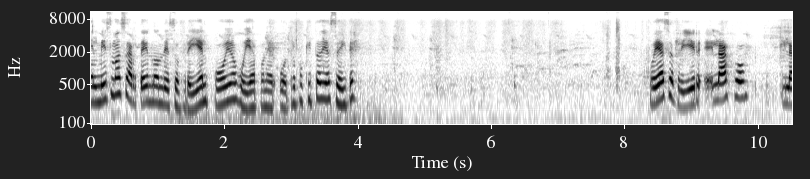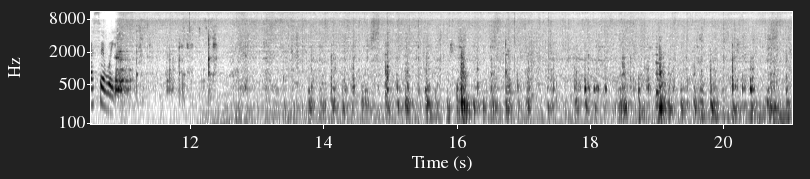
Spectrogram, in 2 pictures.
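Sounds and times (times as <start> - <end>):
onion and garlic sizzling in oil: 0.0 - 5.1, 10.2 - 21.0
wooden spatula scraping a pan: 2.9 - 7.9, 10.2 - 21.0.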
